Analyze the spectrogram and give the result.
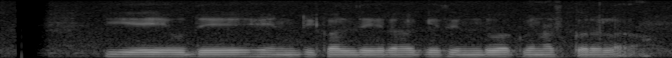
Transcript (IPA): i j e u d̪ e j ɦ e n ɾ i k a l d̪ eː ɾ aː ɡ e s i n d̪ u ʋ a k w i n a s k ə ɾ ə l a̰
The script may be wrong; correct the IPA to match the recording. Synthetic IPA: i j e u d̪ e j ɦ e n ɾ i k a l d̪ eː ɾ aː ɡ e s i n d̪ u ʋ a k ʋ i n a s k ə ɾ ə l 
